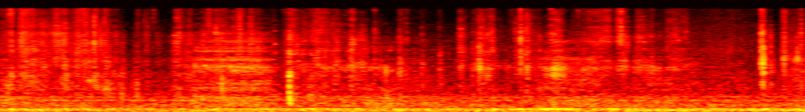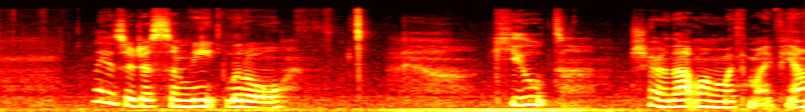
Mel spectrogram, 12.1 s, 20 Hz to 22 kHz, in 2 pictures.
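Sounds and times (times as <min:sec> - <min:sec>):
package clicks and rustles: 0:00.0 - 0:06.2
low steady hum: 0:00.0 - 0:12.0.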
